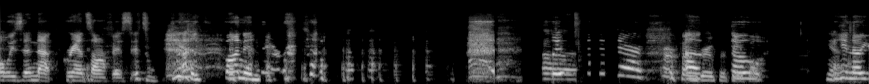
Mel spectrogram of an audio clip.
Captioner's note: laughter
